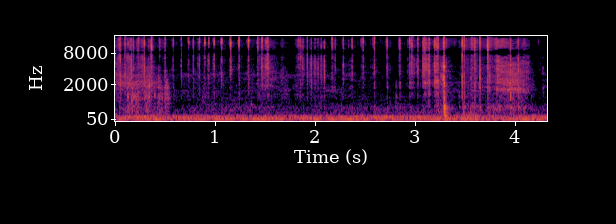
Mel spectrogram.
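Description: Paperback book's pages being flipped through by hand: a run of soft paper flicks and ticks, with one sharper flick about three seconds in.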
